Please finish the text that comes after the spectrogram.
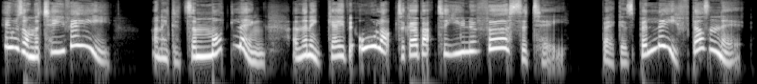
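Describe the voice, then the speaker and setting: A woman's voice: medium pitch, big pitch swings, normal speed, hardly any pauses, no echo, studio quality, voice pushed up. A woman voicing a blunt, gossipy, celebrity-obsessed young woman in an audiobook, incredulous and emphatic. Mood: incredulous gossip.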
